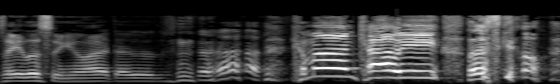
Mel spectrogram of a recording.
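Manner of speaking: a congregant bursting in, laughing and shouting; excited shout. Retold or imitated. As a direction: burst out laughing and call everyone to go. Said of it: "brother so-and-so walks through those doors and says".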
